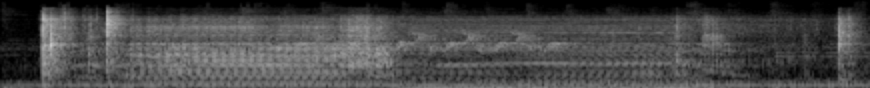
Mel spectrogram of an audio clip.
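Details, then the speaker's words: Kawasaki-engined Exmark Yazoo Kees zero-turn mower, new replacement starter spun off the engine: steady, even electric whir at one pitch with no grinding; smoother and stronger than the old starter, sounds healthy. "to me the new one sounds better it sounds like it just sounds a little smoother more solid when I rotate it it feels like it has more of a resistance maybe from the brushes like it's just a stronger starter"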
